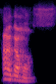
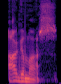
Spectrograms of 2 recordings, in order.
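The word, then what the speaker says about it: ἄγαμος: So it is agamos. This is the pronunciation. Strong's G22, agamos.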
